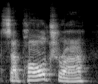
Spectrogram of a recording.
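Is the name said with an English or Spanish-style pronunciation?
English. The name has an English-style pronunciation. The speaker calls it wrong. "Not Sepultura. You don't fucking say it"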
